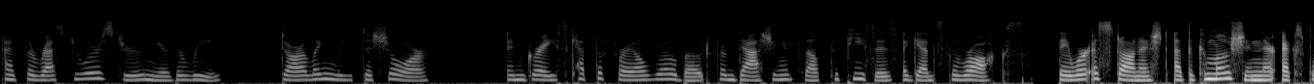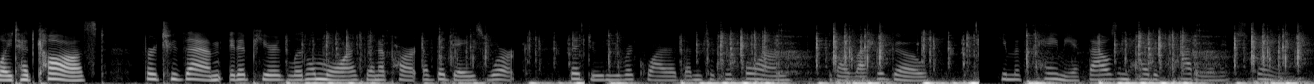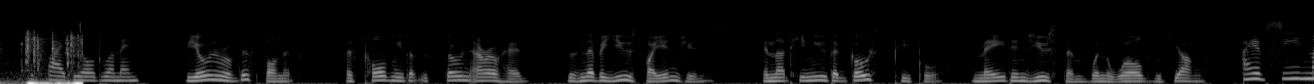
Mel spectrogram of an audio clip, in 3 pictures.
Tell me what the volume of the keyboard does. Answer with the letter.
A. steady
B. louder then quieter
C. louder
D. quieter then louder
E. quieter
C.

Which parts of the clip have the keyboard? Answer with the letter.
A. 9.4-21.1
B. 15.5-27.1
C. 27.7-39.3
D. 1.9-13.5
B.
